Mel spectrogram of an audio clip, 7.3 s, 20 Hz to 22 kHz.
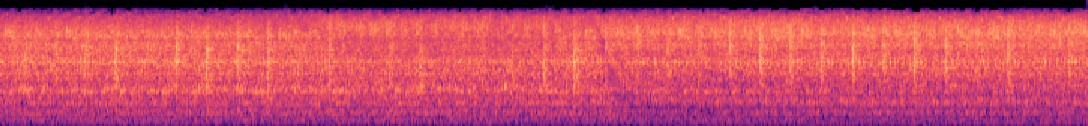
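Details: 2014 Ram 1500 at idle with a dry, uneven top-end tapping about twice a second; suspected valve train knock, not confirmed.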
